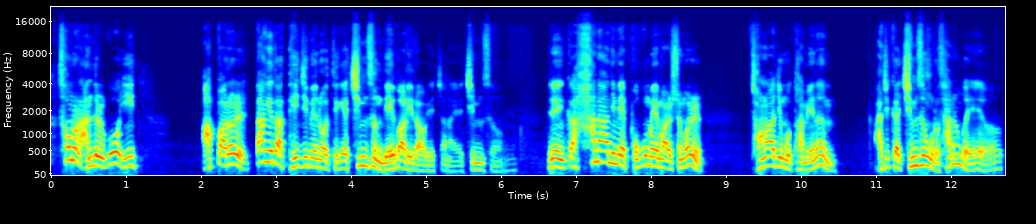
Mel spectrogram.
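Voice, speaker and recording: A man's voice: fairly high pitch, very animated, brisk, no room sound, clean studio sound. A middle-aged man preaching a sermon in a casual, conversational way, acting out short quoted exchanges. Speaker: pastor.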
